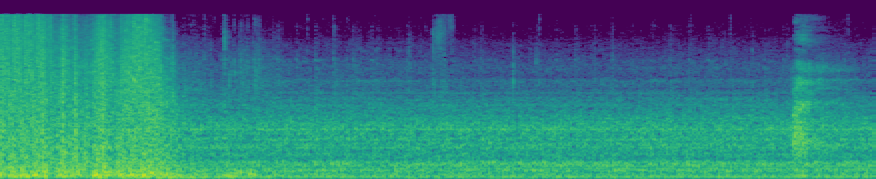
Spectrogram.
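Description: A rapid burst of Volk rifle gunfire in a video game opens loud and close, then fades into a steady rumbling background with a faint later shot.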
